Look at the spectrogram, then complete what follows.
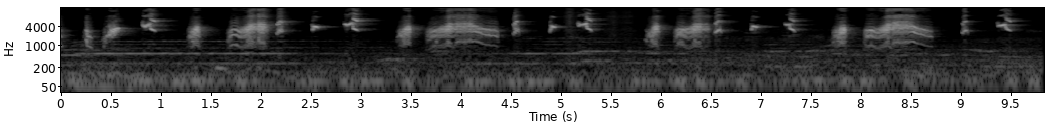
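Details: Long-tailed shrike in full song, a lure recording used to stir breeding mood in reluctant shrikes. Harsh, scratchy broadband bursts alternate with short high whistled notes, repeated in a rapid uneven series, with a faint low background hum.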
